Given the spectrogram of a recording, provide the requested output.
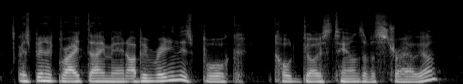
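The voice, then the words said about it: Quiet, hushed speaking voice. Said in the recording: “I'm doing the inside voice ... trying to keep it down”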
